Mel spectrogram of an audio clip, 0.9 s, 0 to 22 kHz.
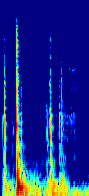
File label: CAR TOYOTA COROLLA HANDBREAK OFF, hatchback; 2009 Toyota Corolla hatchback; Cars; Vehicles; SoundEffects-Foundation1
